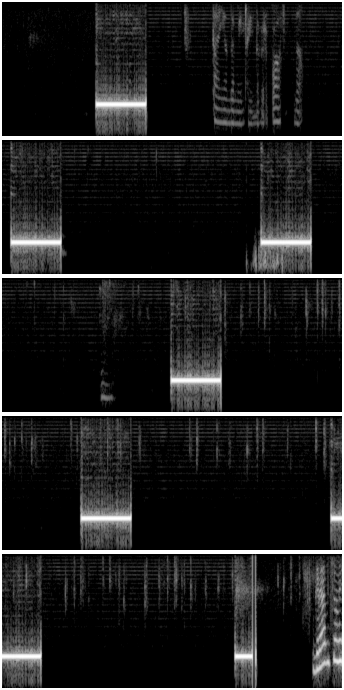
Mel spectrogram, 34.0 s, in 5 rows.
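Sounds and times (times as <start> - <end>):
telephone ringback tone on a call: 1.9 - 2.9, 7.0 - 8.0, 12.0 - 13.0, 17.0 - 18.0, 22.0 - 23.0, 27.0 - 28.0
speech: 4.9 - 6.2, 33.4 - 34.0.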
